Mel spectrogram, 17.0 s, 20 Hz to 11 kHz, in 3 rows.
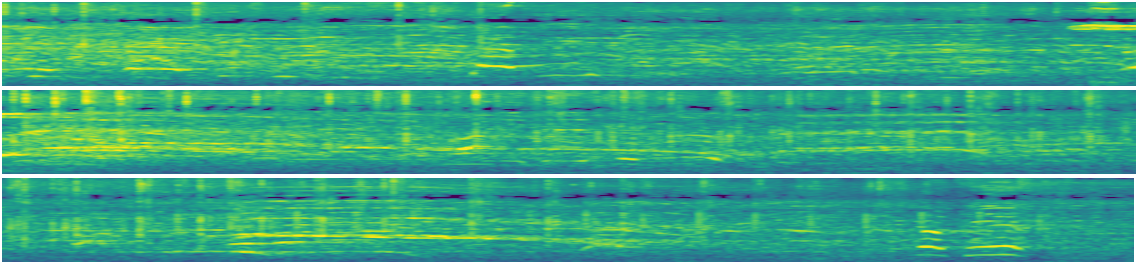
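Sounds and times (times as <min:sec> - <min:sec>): spectators shouting and cheering: 0:00.0 - 0:17.0.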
